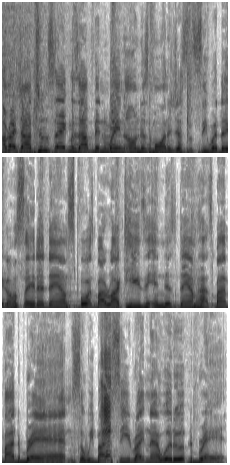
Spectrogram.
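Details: Adult speaker, radio broadcast; normal speech.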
